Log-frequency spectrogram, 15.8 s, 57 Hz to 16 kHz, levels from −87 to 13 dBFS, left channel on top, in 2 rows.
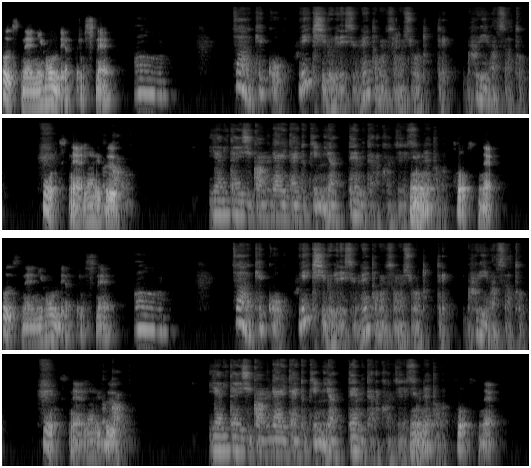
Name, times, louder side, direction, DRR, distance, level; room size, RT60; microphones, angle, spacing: voice 1, 0.0-1.6 8.5-9.7 14.0-14.4 14.7-15.2, left 7 dB, 90° left, 0.3 m, -30 dB
voice 2, 2.0-2.4 3.4-4.2 4.4-6.3 6.5-6.6 7.0-7.8 8.4-8.7 9.4-9.6 11.0-14.5, right 2 dB, 50° right, 1.7 m, -38 dB
5.2 x 2.1 x 2.7 m
head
